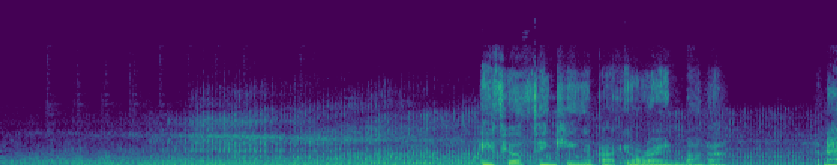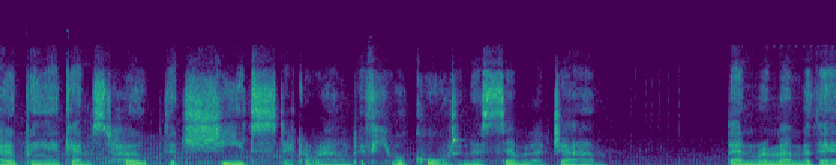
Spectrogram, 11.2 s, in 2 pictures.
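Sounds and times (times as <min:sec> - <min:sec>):
airplane flying away: 0:00.0 - 0:11.1
speech: 0:03.2 - 0:09.7, 0:10.4 - 0:11.1.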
